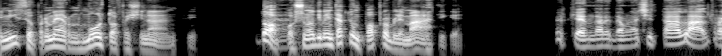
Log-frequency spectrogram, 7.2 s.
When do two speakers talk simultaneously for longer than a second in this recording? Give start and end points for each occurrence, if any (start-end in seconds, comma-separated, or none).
none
